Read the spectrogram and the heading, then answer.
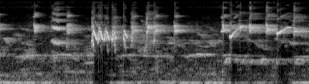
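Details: Asian pied starling song: thin high twittering over a faint steady whistle, with a burst of loud chattering in the middle.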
